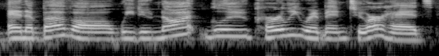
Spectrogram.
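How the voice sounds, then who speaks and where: A woman reader plays a patient but firm schoolteacher in a children's storybook. She addresses her young class in a measured, instructive way. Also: mid-range voice, lightly acted.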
